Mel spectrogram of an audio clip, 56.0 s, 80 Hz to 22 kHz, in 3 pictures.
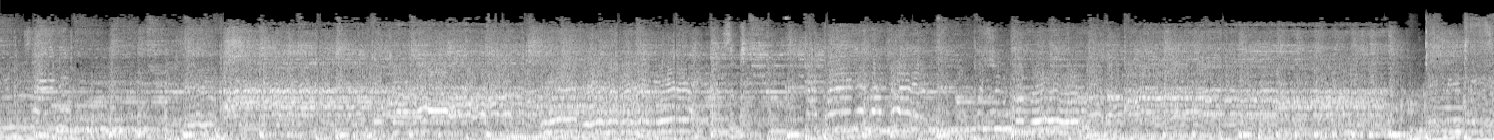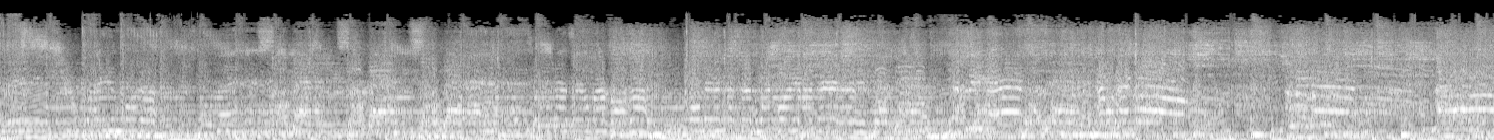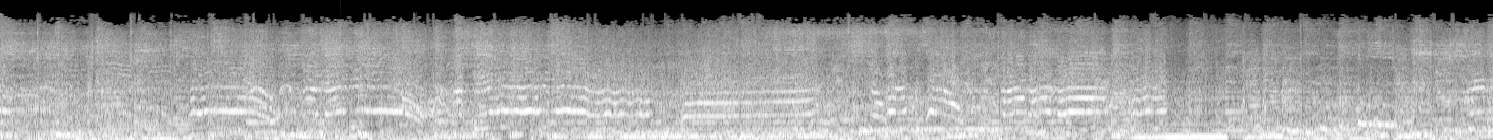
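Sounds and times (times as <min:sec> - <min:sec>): live rock band playing: 0:00.0 - 0:56.0
man singing lead: 0:00.0 - 0:56.0.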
